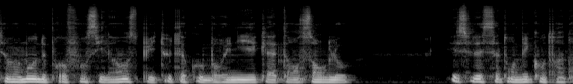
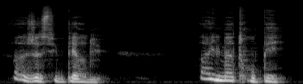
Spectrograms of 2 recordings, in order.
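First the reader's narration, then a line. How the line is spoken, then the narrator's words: Distraught cry behind hands. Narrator (French): s'écria-t-elle en croisant ses mains sur sa figure bouleversée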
